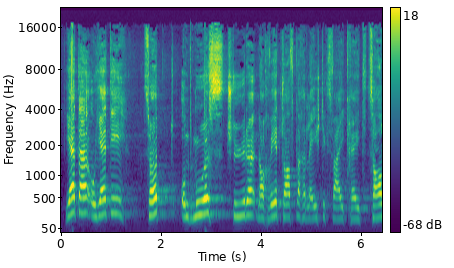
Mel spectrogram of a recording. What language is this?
Swiss German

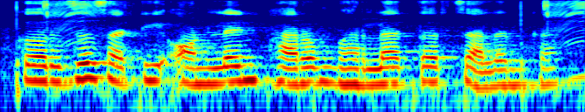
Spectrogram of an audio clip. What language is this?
Marathi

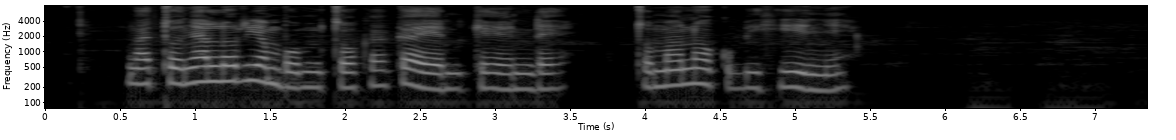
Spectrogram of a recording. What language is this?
Luo (Kenya and Tanzania)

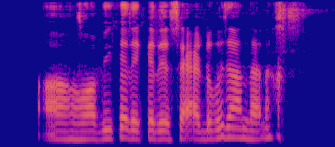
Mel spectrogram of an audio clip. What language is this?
Punjabi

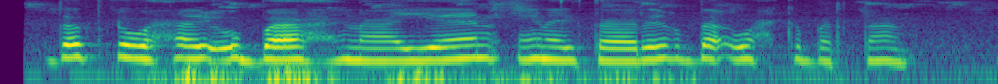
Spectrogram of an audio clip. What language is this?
Somali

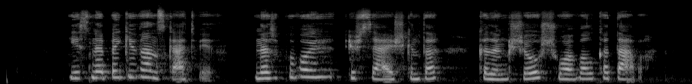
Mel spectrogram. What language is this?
Lithuanian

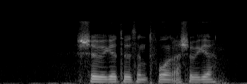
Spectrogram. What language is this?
Swedish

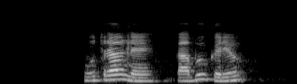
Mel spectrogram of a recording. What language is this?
Wadiyara Koli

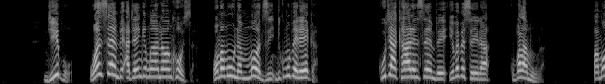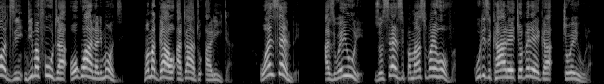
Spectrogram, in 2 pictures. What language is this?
Nyanja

